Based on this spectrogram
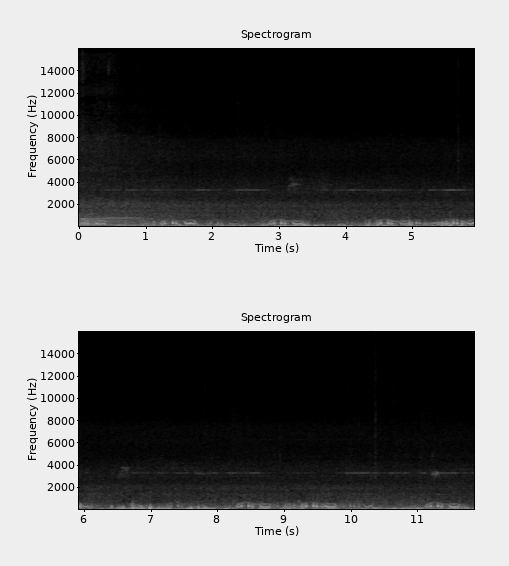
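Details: A pigeon repeats deep, rolling coo phrases roughly every one to two seconds, each a muffled throaty burble, against a low background rumble.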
